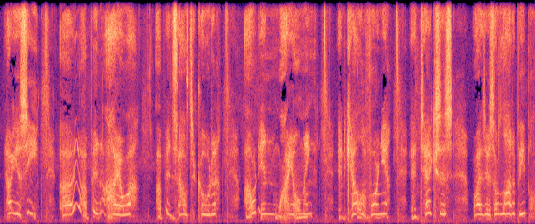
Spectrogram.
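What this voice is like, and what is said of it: Squeaky, strained voice. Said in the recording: “my voice is squeaky. I know my voice is squeaky and probably pretty terrible ... I squeak instead of speak”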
